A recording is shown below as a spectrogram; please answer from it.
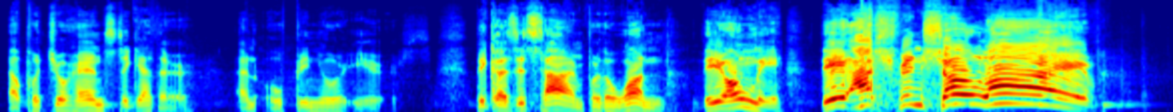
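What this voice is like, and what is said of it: Announcer voice. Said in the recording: “your little announcer voice”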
